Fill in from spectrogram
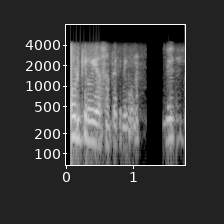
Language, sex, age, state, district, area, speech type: Kashmiri, male, 30-45, Jammu and Kashmir, Bandipora, rural, conversation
